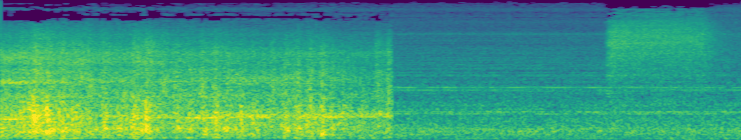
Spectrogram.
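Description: Meitetsu electric train passing close by at speed, its wheels clattering over the rail joints as the sound fades away. About four seconds in it cuts off abruptly to a much quieter steady hum with a faint high tone.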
